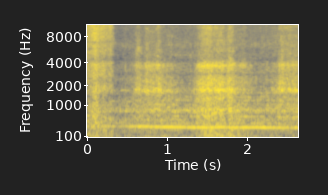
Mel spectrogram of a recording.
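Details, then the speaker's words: Engwe M20 e-bike, 48V 750W (1000W peak) rear hub motor, dual battery, on a steep hill at pedal assist 5 using throttle only: steady whine near 300 Hz under heavy load with road rumble, slowing to a stop; hub motor underpowered on climbs. "Definitely a slightly underpowered hub motor, but for some of these big hills around here, might need to pedal it a little bit."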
